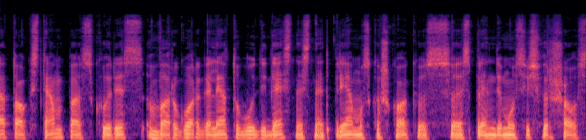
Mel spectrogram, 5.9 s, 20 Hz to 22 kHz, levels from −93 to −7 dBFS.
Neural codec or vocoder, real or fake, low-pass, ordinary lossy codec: none; real; 14.4 kHz; AAC, 96 kbps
